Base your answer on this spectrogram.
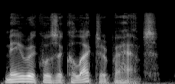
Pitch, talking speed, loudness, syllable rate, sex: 95 Hz, 170 wpm, -18 LUFS, 5.8 syllables/s, male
